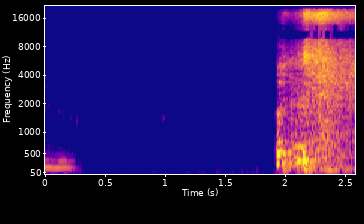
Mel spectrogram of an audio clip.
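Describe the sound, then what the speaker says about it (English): A single forceful sneeze from a man in the middle of a sneezing fit bursts in loudly near the end, following a short breathy sound and a long stretch of near silence. "God, I'm so sorry about my sneezes."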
